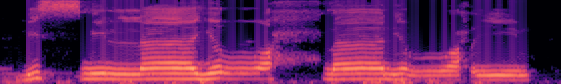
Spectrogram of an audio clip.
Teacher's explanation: Sin ini sifatnya harus mengalir terus. Sampai ke mim.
